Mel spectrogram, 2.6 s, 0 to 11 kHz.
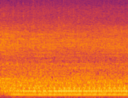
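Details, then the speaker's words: OBS truck that ran badly, after tightening finger-tight spark plugs and clearing exhaust leaks: smooth, even V8 idle with a steady low rumble and no misses or knocks; sounds healthy. "we could probably idle this down now right oh listen to that dude that sounds awesome"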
